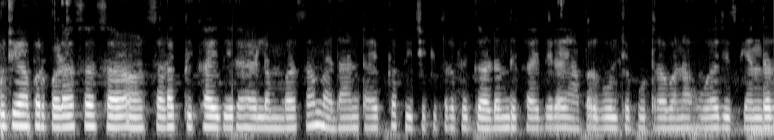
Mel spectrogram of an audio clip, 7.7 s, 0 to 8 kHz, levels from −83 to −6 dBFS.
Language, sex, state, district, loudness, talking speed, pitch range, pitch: Hindi, female, Chhattisgarh, Bilaspur, -18 LUFS, 255 wpm, 180-195 Hz, 185 Hz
